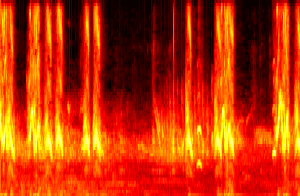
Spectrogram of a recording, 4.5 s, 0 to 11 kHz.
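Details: Osprey at a ranch nest, 13 June 2018, around 11:37 in the morning with leftover fish; groups of shrill high chirps, a brief pause, then further bursts of chirping over a low hum.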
